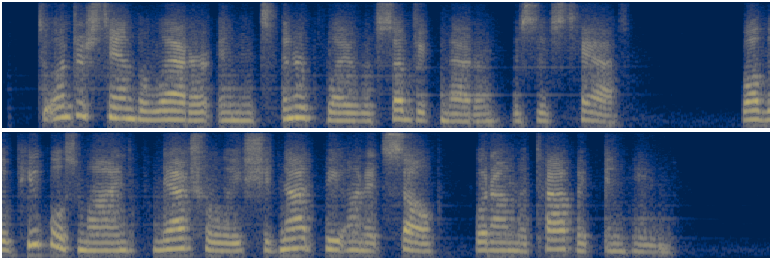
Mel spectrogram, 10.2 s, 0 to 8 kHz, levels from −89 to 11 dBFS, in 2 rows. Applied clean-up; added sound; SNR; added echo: neural mask model RNNoise.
